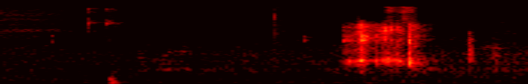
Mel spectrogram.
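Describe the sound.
Chewing while eating, faint and sparse: a single soft thud, then a short cluster of crisp crunchy bites before quiet returns.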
